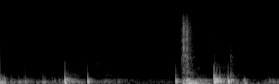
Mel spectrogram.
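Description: Thuds of a rubber 'sold' stamp: two soft, dull taps, then a pause and a pair of heavier, louder thumps close together, each with a short muffled knock and no voices.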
